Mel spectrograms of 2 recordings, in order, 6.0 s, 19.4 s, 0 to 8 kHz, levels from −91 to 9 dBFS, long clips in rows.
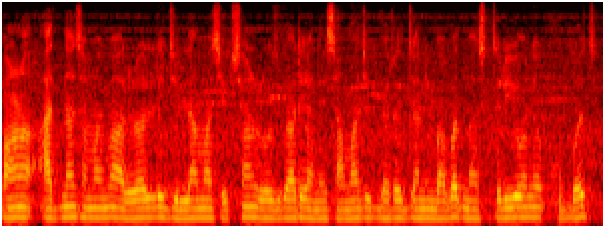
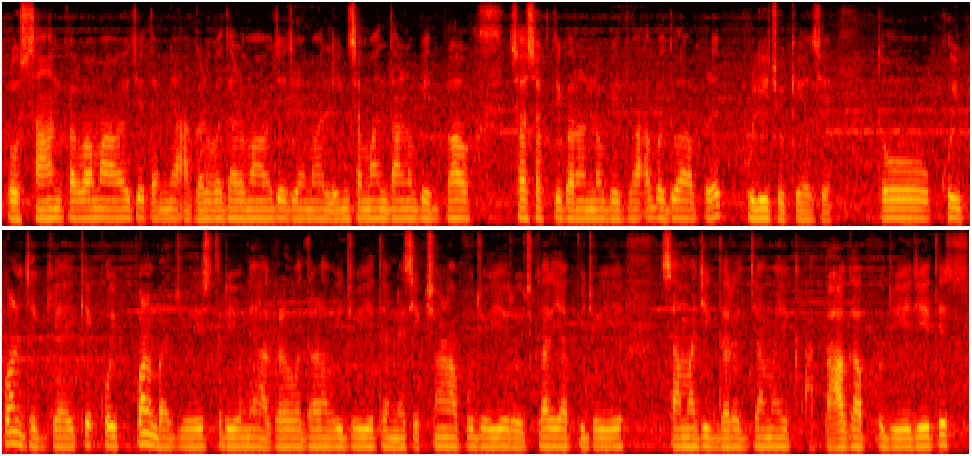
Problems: constant background noise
